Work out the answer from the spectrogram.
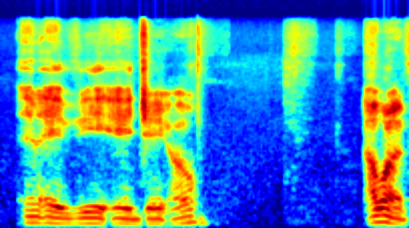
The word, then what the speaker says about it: Navajo: well I'm seeing what I got is a Navajo I think that's how you just pronounce it Navajo Indians you connection your P oh it's called n a v AJ o I want to pronounce it Navajo but uh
